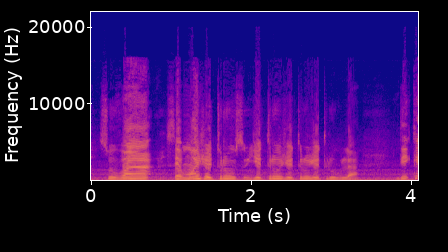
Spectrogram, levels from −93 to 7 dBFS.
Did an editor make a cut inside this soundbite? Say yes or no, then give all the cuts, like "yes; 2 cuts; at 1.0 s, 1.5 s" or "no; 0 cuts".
no; 0 cuts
